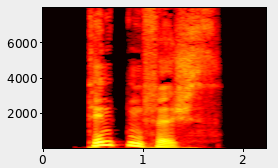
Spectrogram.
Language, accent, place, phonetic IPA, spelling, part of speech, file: German, Germany, Berlin, [ˈtɪntn̩ˌfɪʃs], Tintenfischs, noun, De-Tintenfischs.ogg
- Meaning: genitive singular of Tintenfisch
